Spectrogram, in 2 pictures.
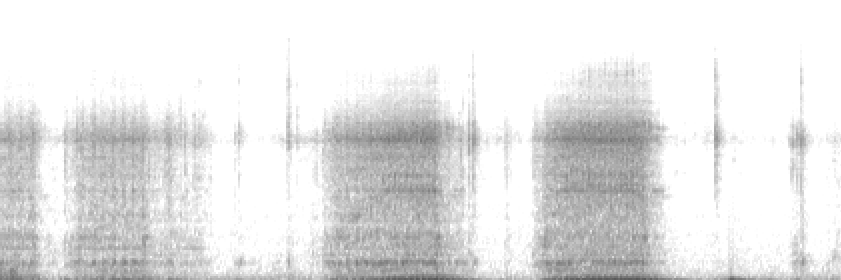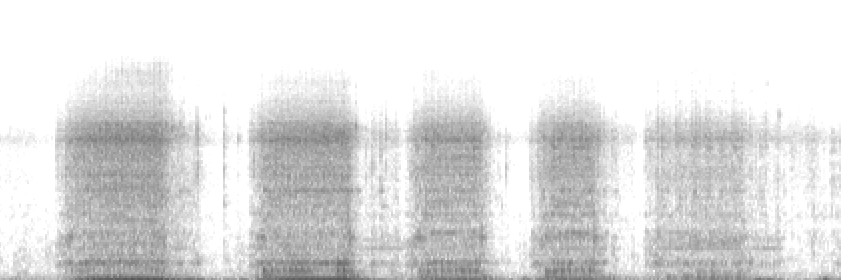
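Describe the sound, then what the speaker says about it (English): Sewing machine stitching a small messenger bag, running in several loud close bursts of steady whirring and needle clatter separated by short pauses and quiet handling sounds. "Presser foot back down, continue stitching."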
